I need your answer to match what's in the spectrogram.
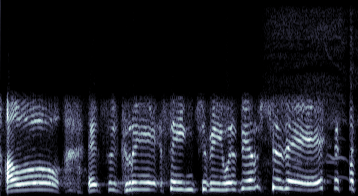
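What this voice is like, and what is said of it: Put-on Scottish accent. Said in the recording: “why don't you try a Scottish accent? ... Scottish accent is sexy, baby.”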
